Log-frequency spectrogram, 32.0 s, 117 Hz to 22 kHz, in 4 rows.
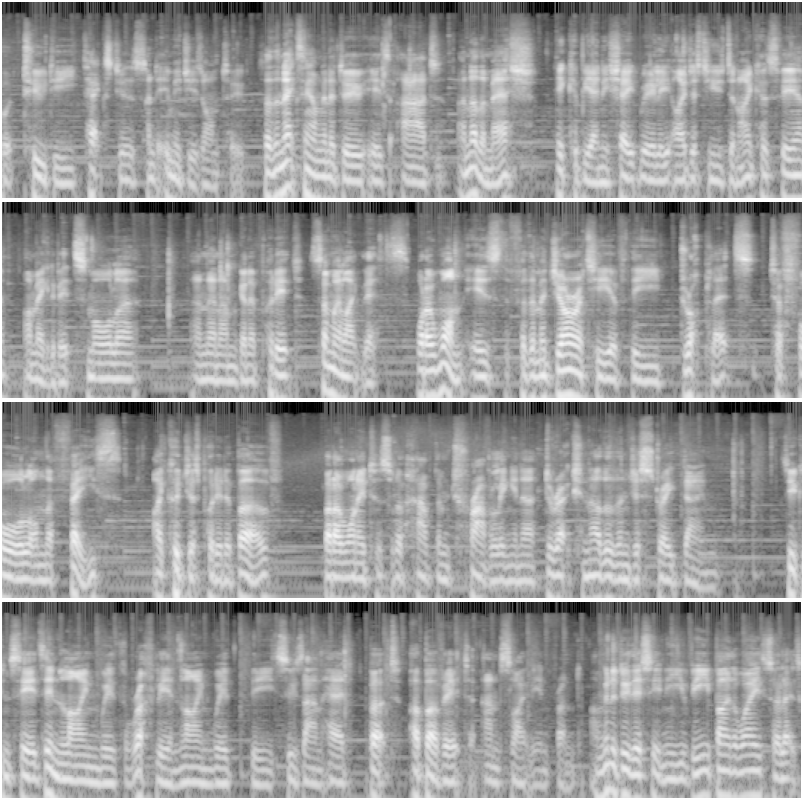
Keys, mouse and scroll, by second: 2.5 middle click, 3.4 scroll down 1, 3.8 shift+a, 6.8 click, 8.1 s, 8.8 click, 10.2 g, 11.8 click, 12.8 middle click, 17.3 middle click, 23.3 middle click, 23.5 KP_7, 25.2 g, 25.8 click, 27.6 middle click, 29.7 click.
